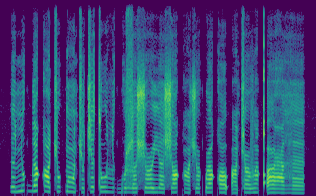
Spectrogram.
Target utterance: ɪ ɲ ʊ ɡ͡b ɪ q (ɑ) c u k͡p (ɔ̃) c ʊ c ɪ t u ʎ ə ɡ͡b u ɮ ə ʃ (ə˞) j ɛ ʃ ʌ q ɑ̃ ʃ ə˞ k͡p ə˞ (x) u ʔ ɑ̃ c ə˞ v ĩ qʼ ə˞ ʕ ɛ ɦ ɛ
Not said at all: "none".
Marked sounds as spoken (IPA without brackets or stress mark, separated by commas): ɑ, ɔ̃, ə˞, q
